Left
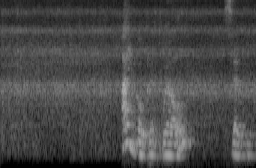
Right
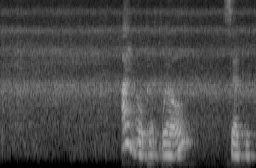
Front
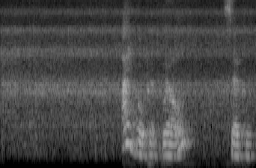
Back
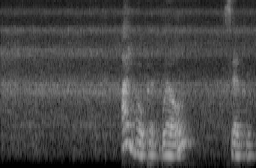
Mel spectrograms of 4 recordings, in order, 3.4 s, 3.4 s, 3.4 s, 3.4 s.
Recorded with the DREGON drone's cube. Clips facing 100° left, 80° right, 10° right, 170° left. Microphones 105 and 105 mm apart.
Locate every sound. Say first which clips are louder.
1.6 s a woman speaking: right 2 dB, back 2 dB; 135° right, 0.9 m; by 3.3 s 70° right, 0.5 m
